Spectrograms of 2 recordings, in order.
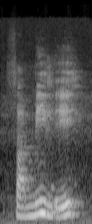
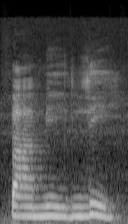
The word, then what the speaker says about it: famili: But when the word is used without the final o, famili, the stress remains on the e, famili.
